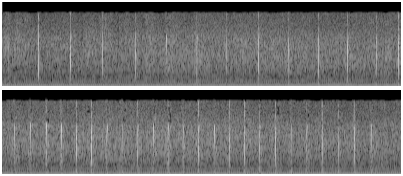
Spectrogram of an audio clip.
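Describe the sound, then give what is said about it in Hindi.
An audience claps hands in unison, sharp regular claps that start slow and quicken into a steady, brisk rhythm. A low constant hum runs underneath and no one speaks. “तो बहुत अच्छा, अभी तालियां बजाएंगे जरा एक बार।”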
